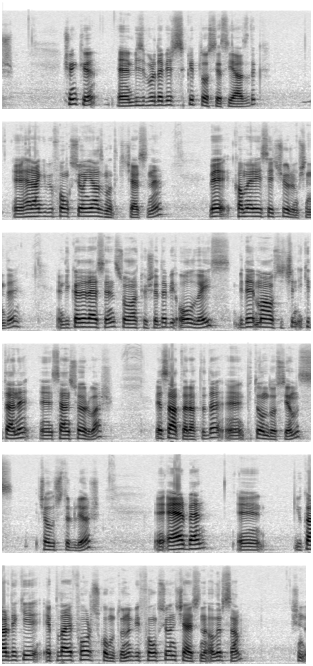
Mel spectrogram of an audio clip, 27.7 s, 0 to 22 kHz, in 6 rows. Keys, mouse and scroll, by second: 9.2-19.8 drag.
